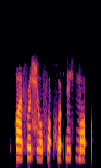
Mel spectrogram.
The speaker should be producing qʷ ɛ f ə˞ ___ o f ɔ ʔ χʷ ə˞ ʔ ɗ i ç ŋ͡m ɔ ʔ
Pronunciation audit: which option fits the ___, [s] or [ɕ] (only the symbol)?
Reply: ɕ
